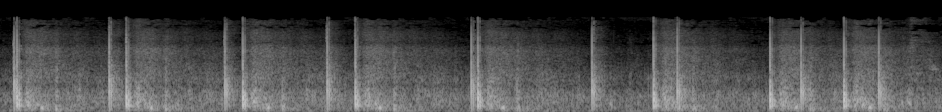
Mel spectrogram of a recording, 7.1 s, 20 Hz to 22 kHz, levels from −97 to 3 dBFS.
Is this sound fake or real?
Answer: real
